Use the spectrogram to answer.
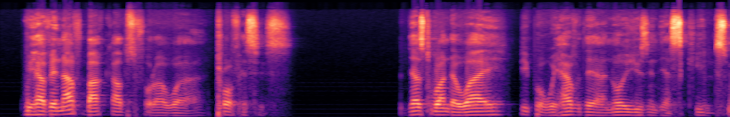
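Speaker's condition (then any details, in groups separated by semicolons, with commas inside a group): No condition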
